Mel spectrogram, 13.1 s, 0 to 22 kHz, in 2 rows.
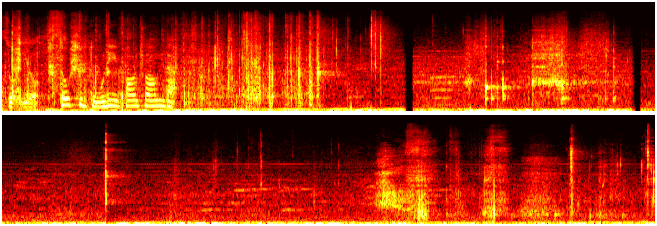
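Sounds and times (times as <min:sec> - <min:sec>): plastic wrappers crinkling: 0:00.0 - 0:03.9.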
